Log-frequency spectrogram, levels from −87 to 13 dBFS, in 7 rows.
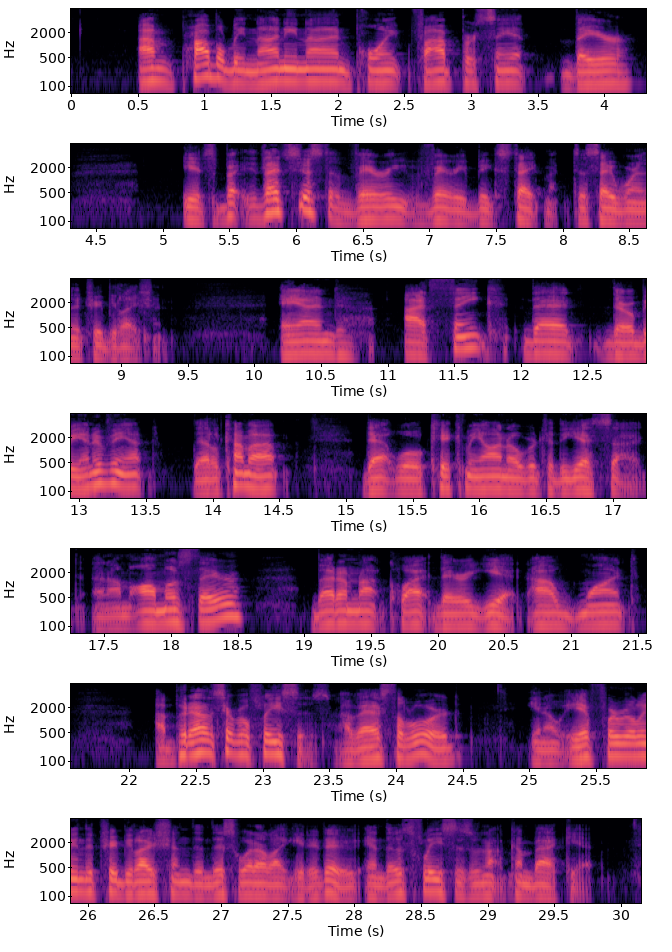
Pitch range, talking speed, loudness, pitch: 105-125 Hz, 175 wpm, -24 LUFS, 115 Hz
